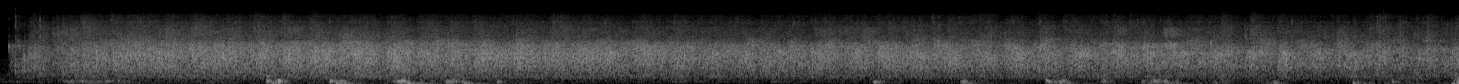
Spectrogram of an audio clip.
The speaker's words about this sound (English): Let's give one more round of applause for all of our storytellers. Stand up if you told your story tonight.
